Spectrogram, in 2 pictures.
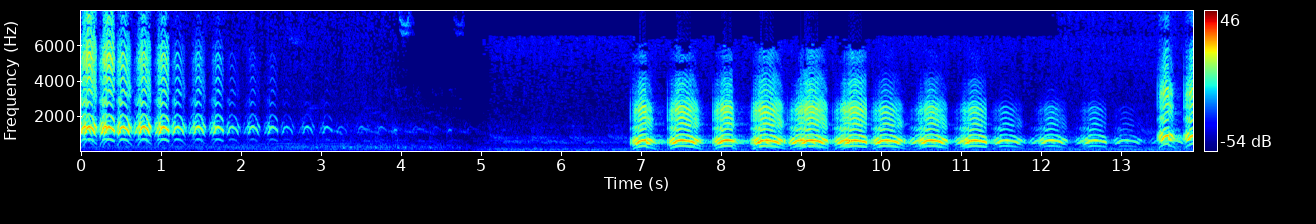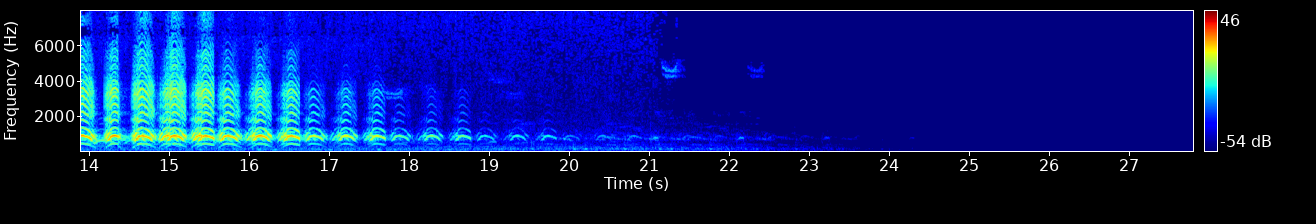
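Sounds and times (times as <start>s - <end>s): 
crow: 0.0s - 4.7s, 6.9s - 21.4s.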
